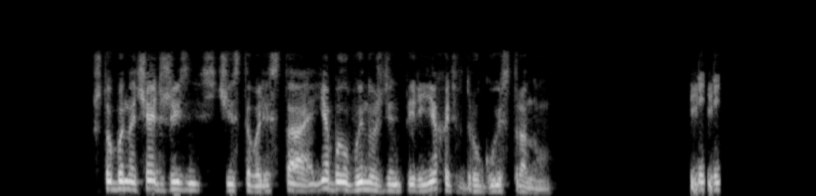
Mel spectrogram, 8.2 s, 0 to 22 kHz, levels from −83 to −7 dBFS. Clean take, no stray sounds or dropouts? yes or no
no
